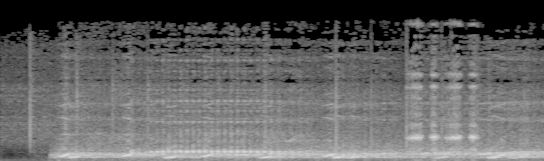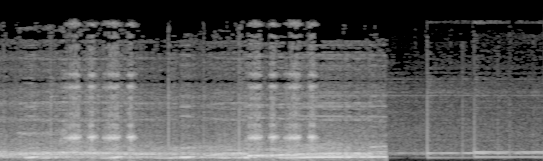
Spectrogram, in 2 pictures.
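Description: A dense chorus of frogs croaking loudly and continuously, many overlapping calls with some rapid pulsing trills, cutting off abruptly near the end and leaving only a faint, steady tone.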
